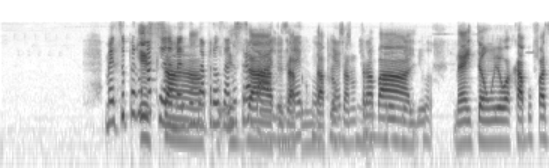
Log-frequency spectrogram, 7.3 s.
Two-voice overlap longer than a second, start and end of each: 1.9-5.7

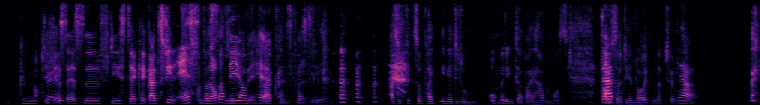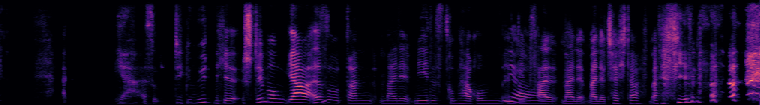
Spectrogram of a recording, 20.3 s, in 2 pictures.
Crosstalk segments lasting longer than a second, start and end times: 2.6-4.2

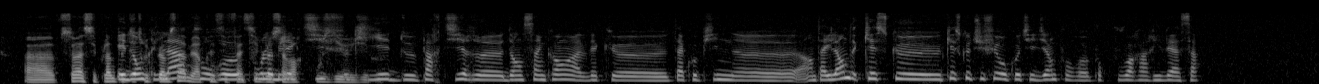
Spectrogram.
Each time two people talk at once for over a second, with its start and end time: 1.2-3.8

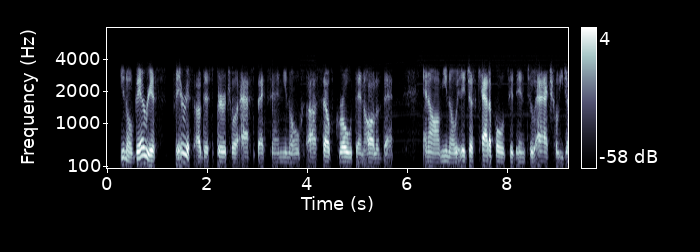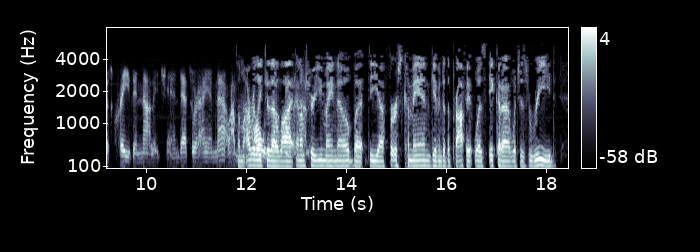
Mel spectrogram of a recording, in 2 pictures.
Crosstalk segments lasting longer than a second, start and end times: 11.8-13.5

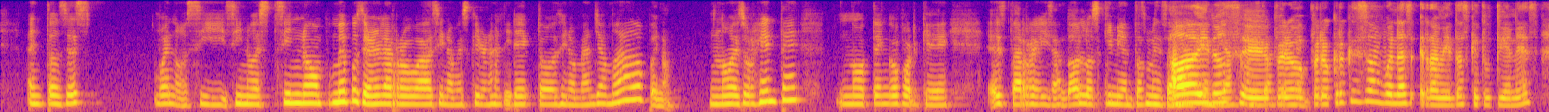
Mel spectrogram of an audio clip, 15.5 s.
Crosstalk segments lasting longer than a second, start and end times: 11.7-13.0

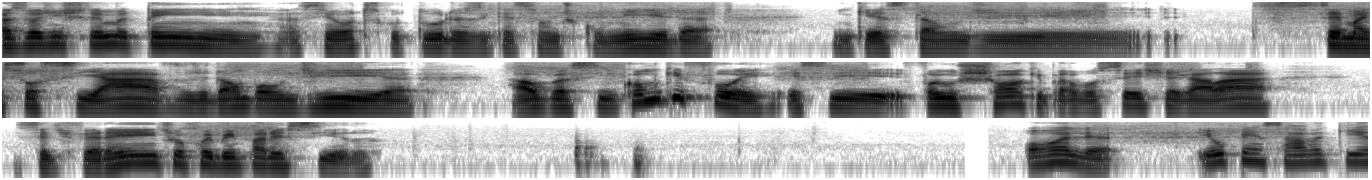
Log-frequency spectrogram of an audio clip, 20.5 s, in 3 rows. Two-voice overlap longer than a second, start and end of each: none

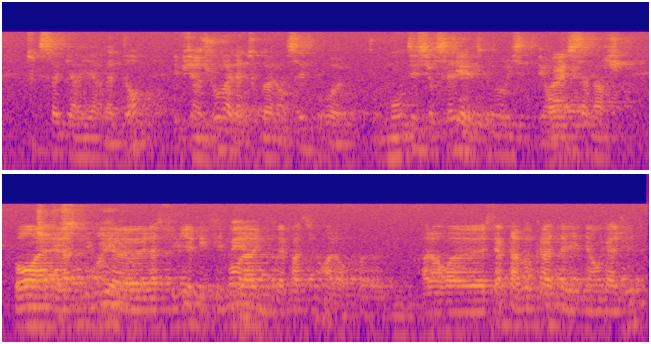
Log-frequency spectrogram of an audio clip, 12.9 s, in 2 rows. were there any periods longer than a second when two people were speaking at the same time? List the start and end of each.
6.8-8.1

